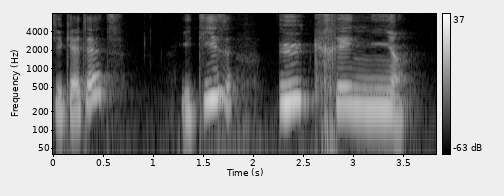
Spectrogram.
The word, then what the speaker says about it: ukrainien: It is ukrainien. Ukrainien. Ukrainien. There's a vowel after the A-I-N, so it becomes N.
